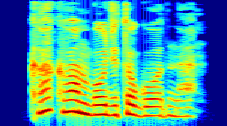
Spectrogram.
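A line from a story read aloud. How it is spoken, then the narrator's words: Priest's hoarse reply. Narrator (Russian): хрипло отозвался жрец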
